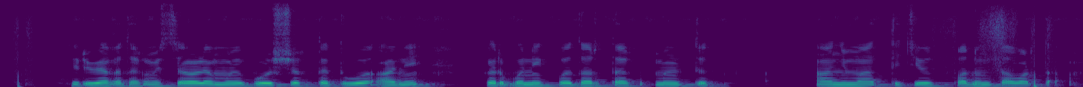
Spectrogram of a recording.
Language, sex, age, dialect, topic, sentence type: Marathi, male, 41-45, Southern Konkan, agriculture, statement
